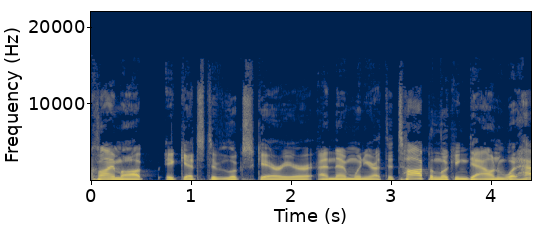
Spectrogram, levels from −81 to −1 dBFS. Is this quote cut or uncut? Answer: uncut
